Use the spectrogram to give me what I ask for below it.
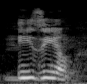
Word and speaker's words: EZIUM: Okay, so my, it's pronounced EZM, so I like the letters. – EZM.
